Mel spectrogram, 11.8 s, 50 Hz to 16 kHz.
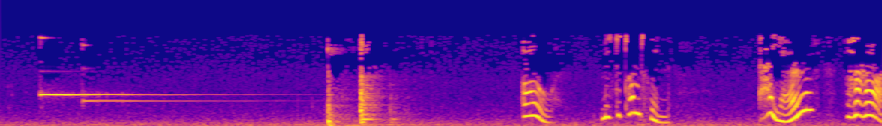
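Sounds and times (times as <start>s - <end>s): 
two-note ding-dong doorbell chime: 0.5s - 4.0s
sharp knocks or clatters: 4.3s - 5.5s
speech: 8.2s - 9.2s, 10.3s - 11.7s.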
